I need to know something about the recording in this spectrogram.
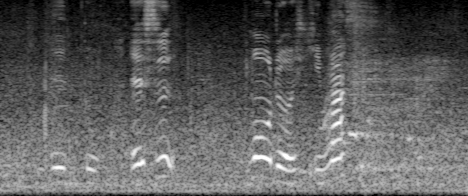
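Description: A young boy speaks clearly, close by.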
